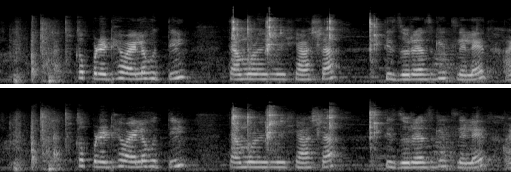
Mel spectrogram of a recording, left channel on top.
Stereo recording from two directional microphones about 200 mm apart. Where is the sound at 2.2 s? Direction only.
45° left (ahead or behind).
